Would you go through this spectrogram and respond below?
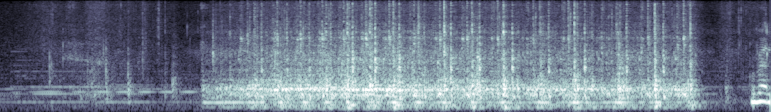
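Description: A sewing machine stitches a zipper onto a cushion cover, starting with a brief quieter run, then running steadily loud from about two seconds on with a rapid rhythmic whirring and clatter before stopping near the end.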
